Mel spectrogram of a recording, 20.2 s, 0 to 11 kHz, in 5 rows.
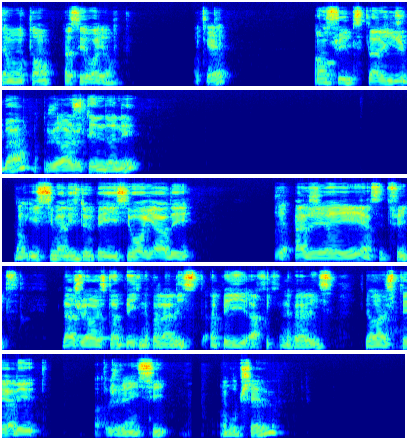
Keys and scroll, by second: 1.8 Return, 4.4 ctrl+Down, 18.4 Tab.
